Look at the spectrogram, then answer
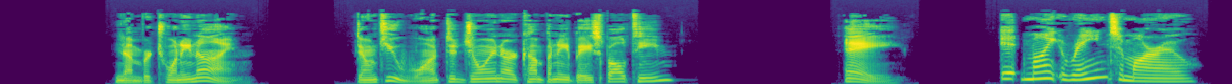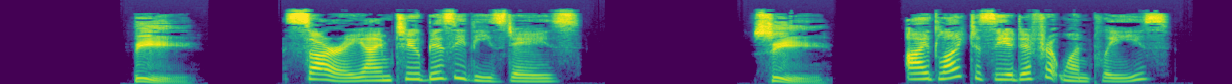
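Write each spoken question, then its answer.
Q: Don't you want to join our company baseball team?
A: B: Sorry, I'm too busy these days.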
